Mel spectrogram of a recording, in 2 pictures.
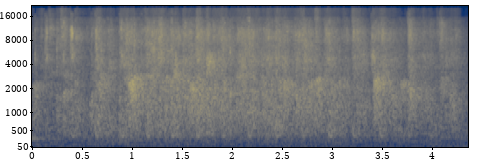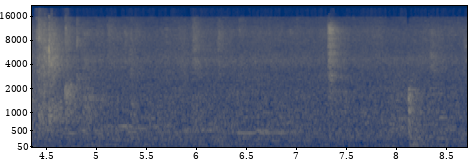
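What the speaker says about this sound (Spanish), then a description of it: "Los recibimos, por favor, con fuertes palmas." Applause from a seminar audience at the Casona de San Marcos greets musicians, a dense wash of clapping that holds steady for several seconds before thinning and fading into a quieter room.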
